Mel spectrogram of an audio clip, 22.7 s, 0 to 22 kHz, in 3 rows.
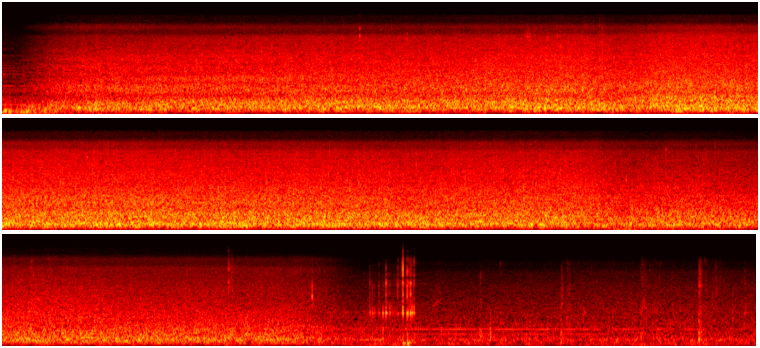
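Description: East Cross Creek, a mountain stream at about 10,700 feet, rushes loudly and steadily close by for most of the time, then cuts off abruptly, leaving quieter surroundings.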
